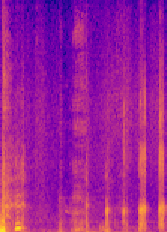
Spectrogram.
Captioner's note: laughing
